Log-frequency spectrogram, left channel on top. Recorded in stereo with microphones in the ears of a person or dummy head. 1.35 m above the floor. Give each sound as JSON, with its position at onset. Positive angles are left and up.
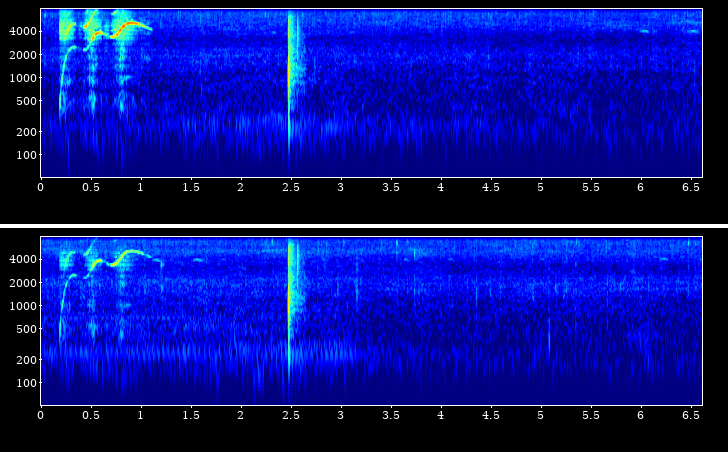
{"t": 0.2, "sound": "a siren", "side_deg": 55}
{"t": 2.5, "sound": "breaking glass", "side_deg": 5}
